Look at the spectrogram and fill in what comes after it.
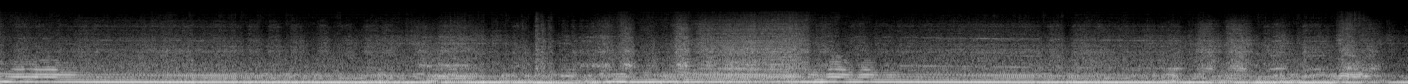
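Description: Renault Clio Cup race car's engine heard from inside the cabin, running at low revs while the car rolls slowly. A steady low drone with a few brief shifts in pitch.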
